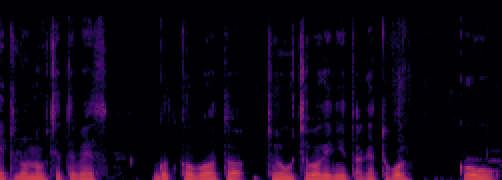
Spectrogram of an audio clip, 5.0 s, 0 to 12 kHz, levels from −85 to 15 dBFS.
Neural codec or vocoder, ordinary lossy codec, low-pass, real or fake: none; none; 10.8 kHz; real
